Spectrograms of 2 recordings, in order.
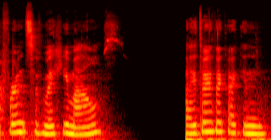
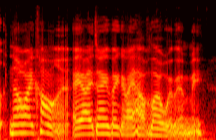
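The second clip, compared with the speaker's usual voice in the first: ordinary talk, nothing marked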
